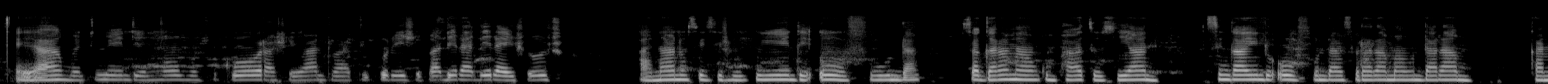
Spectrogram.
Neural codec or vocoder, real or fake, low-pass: codec, 44.1 kHz, 7.8 kbps, Pupu-Codec; fake; 9.9 kHz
